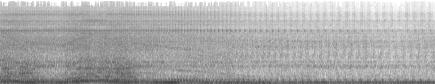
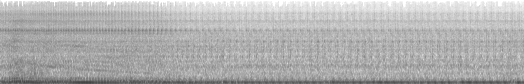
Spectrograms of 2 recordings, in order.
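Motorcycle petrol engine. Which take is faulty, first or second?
first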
